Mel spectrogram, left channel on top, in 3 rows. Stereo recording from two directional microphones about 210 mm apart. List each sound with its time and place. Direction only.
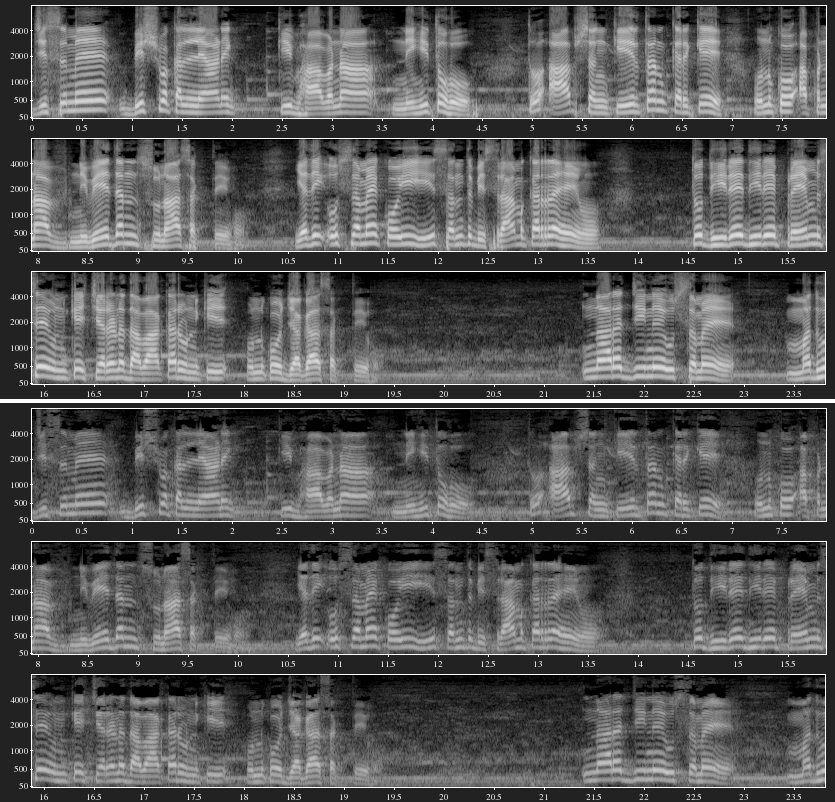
0.0 s a man's voice: 35° left (ahead or behind); by 19.2 s 20° left (ahead or behind)
21.4 s a man's voice: 25° left (ahead or behind)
